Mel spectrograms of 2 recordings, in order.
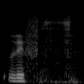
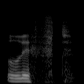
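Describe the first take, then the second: The two takes are said the same way.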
